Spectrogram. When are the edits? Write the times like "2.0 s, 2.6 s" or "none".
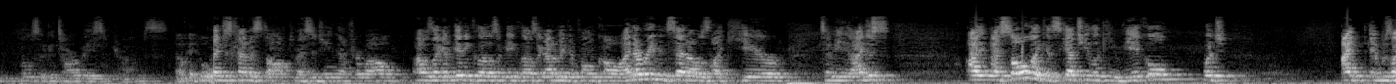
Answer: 2.1 s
